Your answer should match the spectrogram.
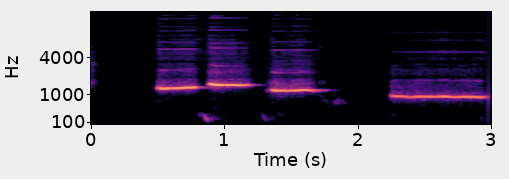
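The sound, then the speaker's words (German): A clear whistled film melody of a few sustained, pure notes stepping up and down, ending on a long held tone after a short pause, with no talking. “Ich habe bestimmt die Melodie aus ähm, Unheimliche Begegnung der dritten Art gepfiffen, weil die so schön einfach ist”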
